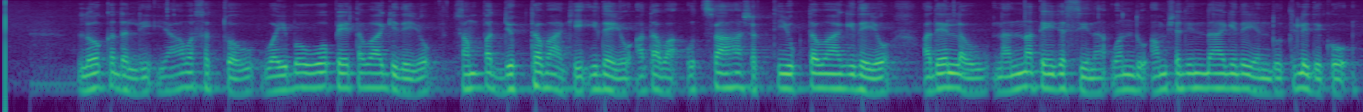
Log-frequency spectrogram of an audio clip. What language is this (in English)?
Kannada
